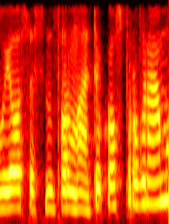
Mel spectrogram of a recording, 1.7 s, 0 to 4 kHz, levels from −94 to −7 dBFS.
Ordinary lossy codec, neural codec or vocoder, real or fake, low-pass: AAC, 32 kbps; autoencoder, 48 kHz, 32 numbers a frame, DAC-VAE, trained on Japanese speech; fake; 3.6 kHz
